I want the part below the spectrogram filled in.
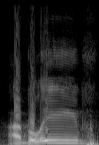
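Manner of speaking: normal talking voice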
